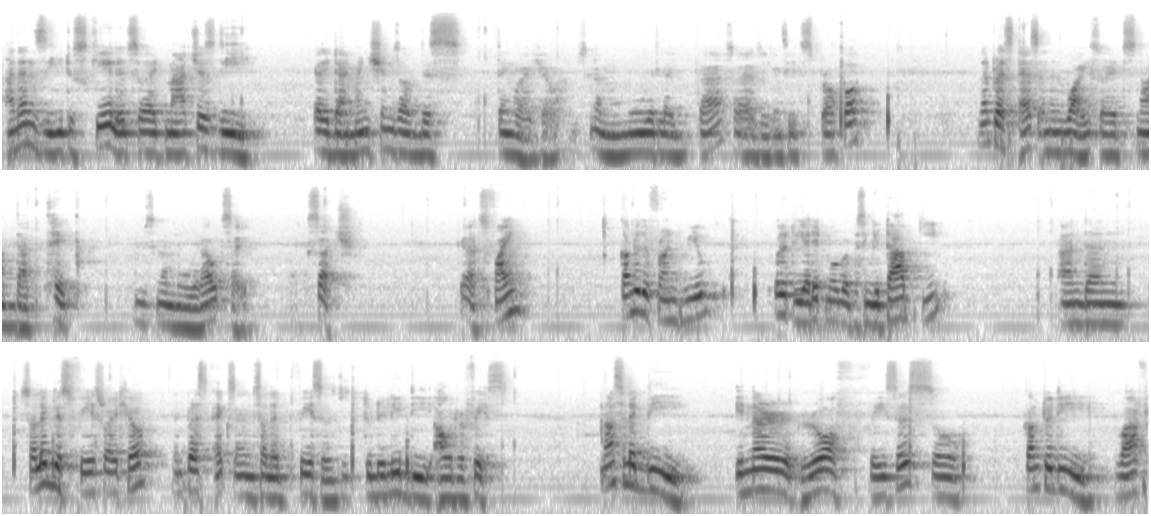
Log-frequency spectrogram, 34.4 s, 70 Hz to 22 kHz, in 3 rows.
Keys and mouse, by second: 3.5 s, 5.9-7.7 drag, 8.7-11.5 middle drag, 9.3 z, 10.3 s, 13.5-15.1 drag, 16.1-17.3 drag, 18.1-19.2 drag, 18.6 z, 20.8 Tab, 23.4 middle click, 23.9 z, 25.1 right click, 25.1 x, 26.8-28.5 middle drag, 28.5-34.4 drag, 31.8 z.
